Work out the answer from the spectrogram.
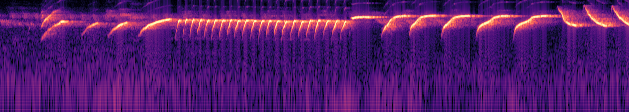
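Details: Belgian canary in full song: rising whistled notes, a fast rattling trill lasting nearly two seconds, then a run of clear upswept notes climbing higher toward the end.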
